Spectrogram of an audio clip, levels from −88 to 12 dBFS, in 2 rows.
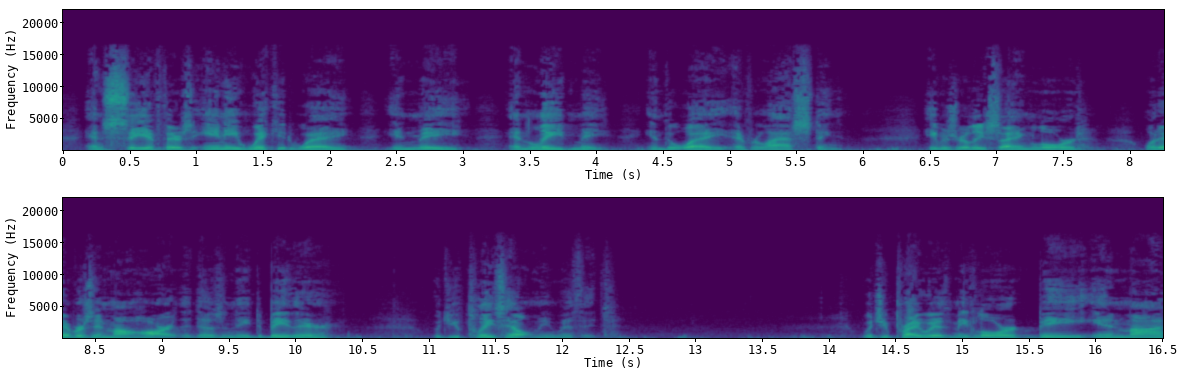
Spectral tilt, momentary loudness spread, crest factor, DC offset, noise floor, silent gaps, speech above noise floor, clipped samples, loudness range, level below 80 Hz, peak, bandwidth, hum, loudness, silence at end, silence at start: -4.5 dB/octave; 17 LU; 20 dB; under 0.1%; -62 dBFS; none; 33 dB; under 0.1%; 6 LU; -70 dBFS; -10 dBFS; 16.5 kHz; none; -29 LUFS; 0 s; 0.2 s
